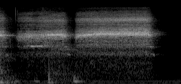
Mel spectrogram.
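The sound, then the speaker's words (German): A person practicing whistling whistles a high, breathy, airy tone, broken briefly after the first half-second and then held steadily for nearly a second before trailing off. It sounds fairly loud, with no talking. “hier noch versucht, irgendwie ähm, Pfeifen zu üben, du Pfeife.”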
